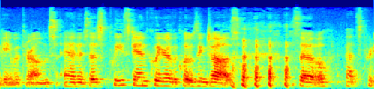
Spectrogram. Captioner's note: laughter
